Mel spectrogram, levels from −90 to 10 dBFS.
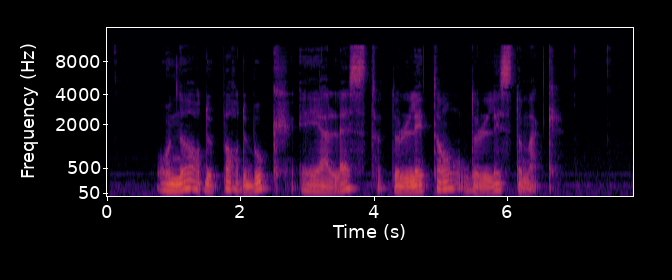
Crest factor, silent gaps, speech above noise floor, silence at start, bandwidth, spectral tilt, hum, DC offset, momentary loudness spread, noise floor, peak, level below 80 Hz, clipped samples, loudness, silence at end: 18 dB; none; 33 dB; 0.75 s; 11.5 kHz; -5 dB/octave; none; under 0.1%; 12 LU; -74 dBFS; -24 dBFS; -58 dBFS; under 0.1%; -41 LUFS; 1.15 s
